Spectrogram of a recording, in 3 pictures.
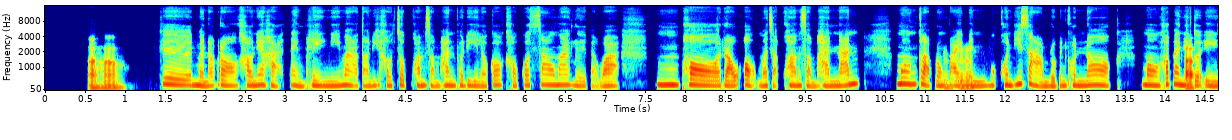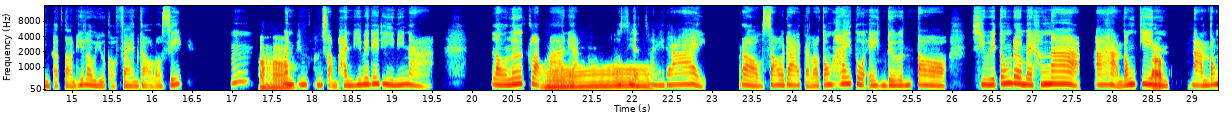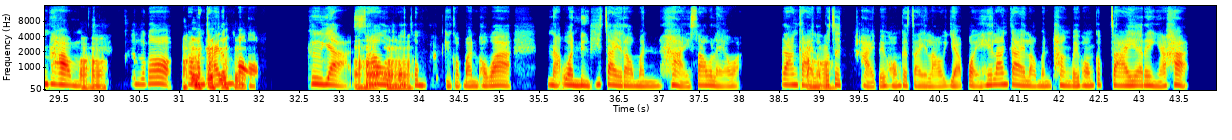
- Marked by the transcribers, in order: drawn out: "อ๋อ"; laugh
- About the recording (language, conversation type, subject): Thai, podcast, เพลงไหนที่เป็นเพลงประกอบชีวิตของคุณในตอนนี้?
